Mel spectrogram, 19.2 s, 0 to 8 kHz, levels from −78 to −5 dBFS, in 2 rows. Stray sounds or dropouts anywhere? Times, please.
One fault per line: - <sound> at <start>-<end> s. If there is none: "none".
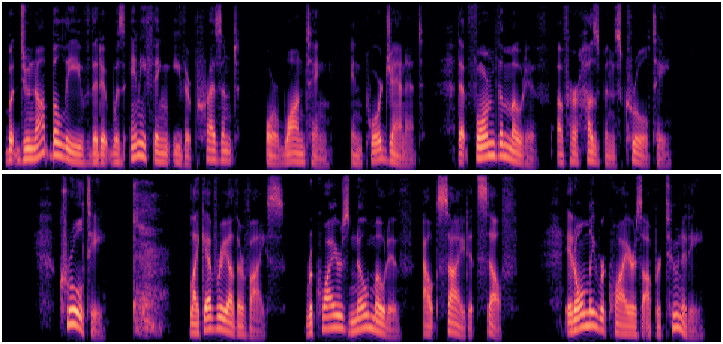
- cough at 11.3-11.8 s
